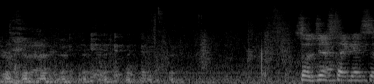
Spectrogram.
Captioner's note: laughter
